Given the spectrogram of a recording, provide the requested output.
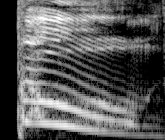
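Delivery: drawn-out, high-starting boom; booming storyteller sound effect; imitated explosion. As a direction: make a big blast with your voice.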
